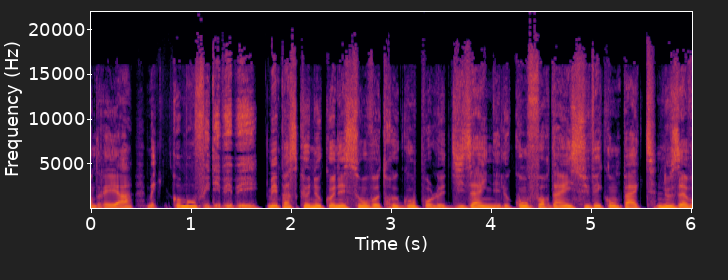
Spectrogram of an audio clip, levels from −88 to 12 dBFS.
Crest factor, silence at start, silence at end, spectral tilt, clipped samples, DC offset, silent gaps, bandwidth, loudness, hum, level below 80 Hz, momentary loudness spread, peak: 12 dB; 0 s; 0 s; -5 dB/octave; under 0.1%; under 0.1%; none; over 20 kHz; -20 LUFS; none; -46 dBFS; 4 LU; -8 dBFS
